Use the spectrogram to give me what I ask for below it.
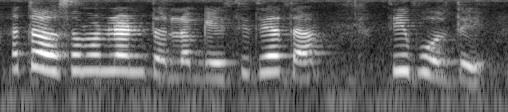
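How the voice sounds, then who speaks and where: A woman narrates a television serial's episode at a rapid clip, in a high, quick voice. She jumps straight into the characters' quoted lines without slowing down. A faint hiss of noise sits behind her. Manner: rapid, lively retelling, slipping into characters' lines. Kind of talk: fast storytelling recap with acted quotes.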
